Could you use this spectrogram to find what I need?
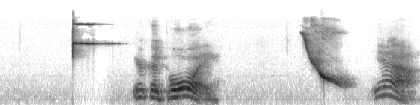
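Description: A parrot gives a sharp whistle.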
